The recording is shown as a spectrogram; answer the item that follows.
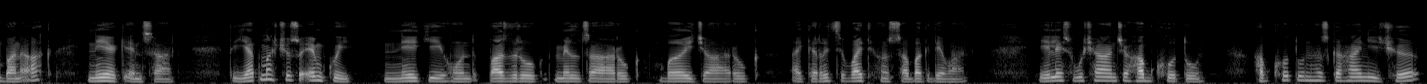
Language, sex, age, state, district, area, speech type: Kashmiri, male, 60+, Jammu and Kashmir, Ganderbal, rural, spontaneous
